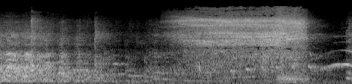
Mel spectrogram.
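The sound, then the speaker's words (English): A voice imitates a huge inhale, drawing on a whole joint in one breath. Some vocal sounds come first, then a long, loud hiss of breath held for about a second and a half before cutting off. “That's God inhaling a whole joint with one breath because, you know, he has godlike lungs.”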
